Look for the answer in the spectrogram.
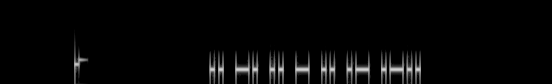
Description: Morse code, heard as a keyed tone, about 28 wpm, 700 Hz. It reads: INITIAL
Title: Top 1501-1750 Words 28wpm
